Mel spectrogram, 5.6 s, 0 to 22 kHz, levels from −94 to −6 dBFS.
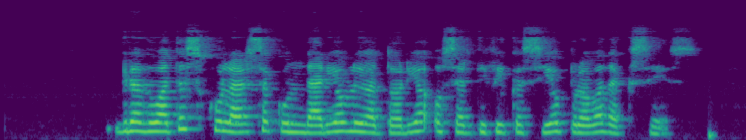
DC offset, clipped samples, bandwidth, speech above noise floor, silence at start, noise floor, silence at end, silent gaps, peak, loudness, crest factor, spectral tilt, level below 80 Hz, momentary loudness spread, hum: under 0.1%; under 0.1%; 10 kHz; 52 dB; 0.8 s; -81 dBFS; 0.25 s; none; -12 dBFS; -29 LUFS; 18 dB; -3.5 dB/octave; -70 dBFS; 14 LU; none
